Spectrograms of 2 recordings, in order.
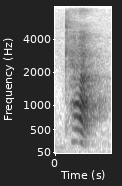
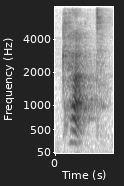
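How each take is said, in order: First: The final t has no audible release. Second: The final t is released with a puff of air. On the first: "I tend to not aspirate the final t, and I tend to put on a no audible release" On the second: "I would be aspirating the final t"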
